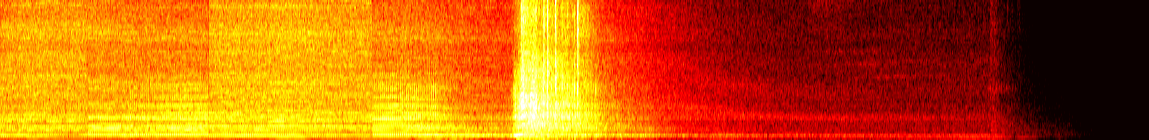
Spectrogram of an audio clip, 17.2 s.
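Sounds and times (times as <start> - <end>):
Aston Martin DB9 exhaust with secondary cat delete: 0.0 - 16.2.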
